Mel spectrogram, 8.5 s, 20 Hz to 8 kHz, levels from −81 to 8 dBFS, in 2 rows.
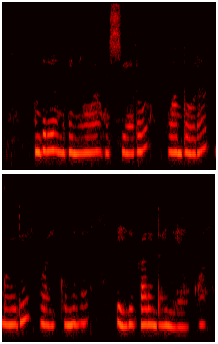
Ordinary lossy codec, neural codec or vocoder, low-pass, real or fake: none; none; none; real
